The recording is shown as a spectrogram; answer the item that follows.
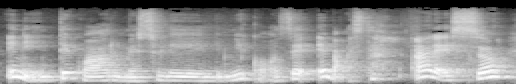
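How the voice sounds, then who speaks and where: A woman's voice: low-pitched, sing-song, measured pace, darkish tone. A woman in her thirties, a cleaning vlogger, chatting loosely with fillers and restarts as she tidies her home bathroom, recorded on a tripod camera. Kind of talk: casual clean-with-me narration. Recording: echoey tiled bathroom.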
